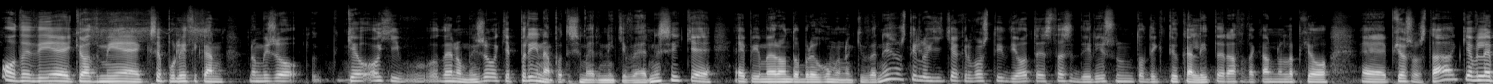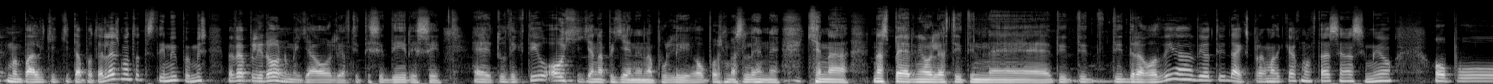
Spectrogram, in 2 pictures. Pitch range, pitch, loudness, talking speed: 115-155 Hz, 130 Hz, -17 LUFS, 185 wpm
